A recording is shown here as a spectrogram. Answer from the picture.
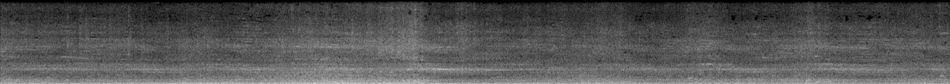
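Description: Norfolk Southern double-stack intermodal train's container-laden well cars rolling past close by: a steady low rumble of steel wheels on the rails, swelling a little about four seconds in, with a faint high wheel squeal around the middle.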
